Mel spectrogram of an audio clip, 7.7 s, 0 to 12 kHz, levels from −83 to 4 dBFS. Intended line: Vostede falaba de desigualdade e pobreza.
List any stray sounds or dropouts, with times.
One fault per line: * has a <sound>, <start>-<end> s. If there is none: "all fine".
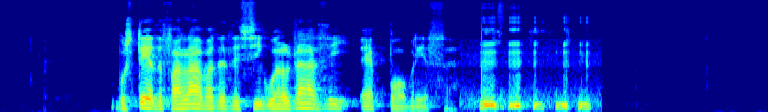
* has a laugh, 4.8-5.9 s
